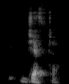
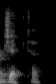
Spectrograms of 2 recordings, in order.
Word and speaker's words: Jephtah: Jefta, or Jepta, if the middle H is silent.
